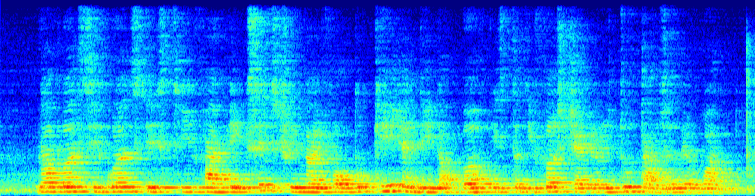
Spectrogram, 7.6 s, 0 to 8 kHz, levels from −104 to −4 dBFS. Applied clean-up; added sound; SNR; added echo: none; none; none; reverberation time 0.8 s.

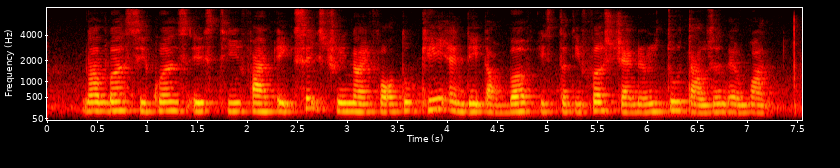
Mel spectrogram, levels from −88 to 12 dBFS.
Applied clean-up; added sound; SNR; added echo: none; none; none; none.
